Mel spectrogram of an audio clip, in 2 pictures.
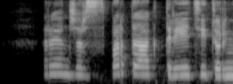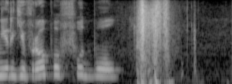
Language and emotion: Russian, neutral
